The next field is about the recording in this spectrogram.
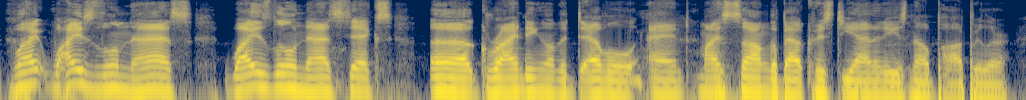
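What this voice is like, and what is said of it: Impression of Big Nick. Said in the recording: “I think that was a pretty good impression of him ... he sounds a lot like this. This is how he talks. I'm Big Nick.”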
